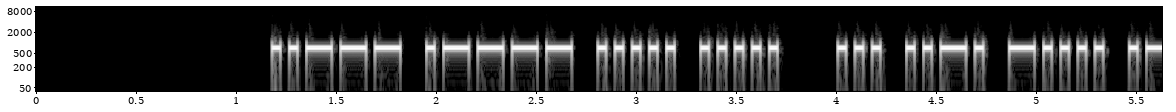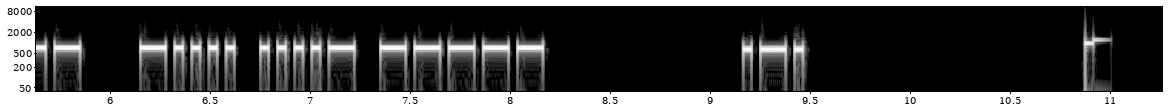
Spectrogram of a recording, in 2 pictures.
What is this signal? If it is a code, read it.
Morse code, heard as a keyed tone, about 28 wpm, 700 Hz. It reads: 2155 SF6W 640 R
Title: Worked All Europe DX Contest - QTC Exchange - 28wpm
